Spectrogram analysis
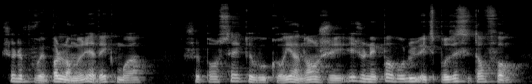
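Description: A man voicing a well-meaning gentleman baron who explains himself in a calm, reassuring way. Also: medium pitch, brisk, natural voice. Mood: explaining.

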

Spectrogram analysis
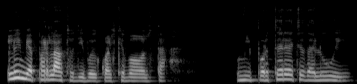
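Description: A woman's voice: medium pitch, moderate pace, darkish tone, natural voice. A woman reading an audiobook, voicing a fragile young widowed mother who speaks weakly and imploringly. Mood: bewildered. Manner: weak, imploring.

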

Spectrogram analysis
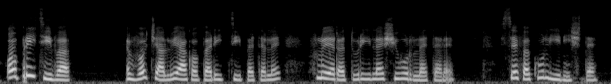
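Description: A woman narrates an audiobook in a measured, even storytelling manner. Her voice is fairly high and warm and mellow. The recording is dry and somewhat dull and lo-fi. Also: no echo.

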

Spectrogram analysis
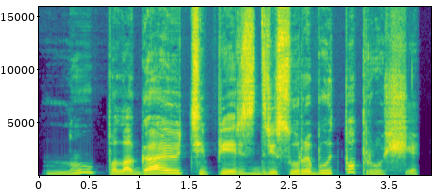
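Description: A woman voicing a calm, quiet man in a storybook reading. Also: low-pitched, unhurried, no room sound, exaggerated voice. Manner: quiet, dry.

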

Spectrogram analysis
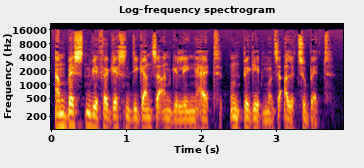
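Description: A man playing a calm, patient king in a radio play. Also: sits low, quick pace, slight background noise, natural voice. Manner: calm and patient, soothing a fretful companion. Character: weary, patient king of a castle.

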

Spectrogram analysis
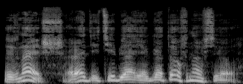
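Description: A scheming middle-aged father talks in a soothing, falsely gentle way, as a male audiobook reader puts him on. The voice is dark and husky, recorded dry. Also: high-pitched, big pitch swings, normal speed, no room sound, pitched above the performer's own voice, heavily acted.

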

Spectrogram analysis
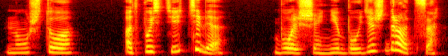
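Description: A woman voicing a patient young man in an audiobook, soothing his grandmother with calm, gently mocking words. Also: on the high side, slow. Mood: gentle.

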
